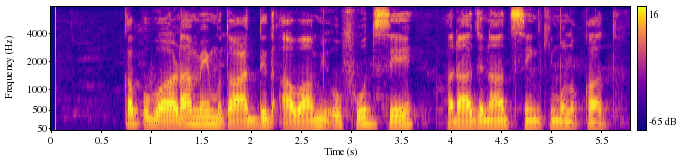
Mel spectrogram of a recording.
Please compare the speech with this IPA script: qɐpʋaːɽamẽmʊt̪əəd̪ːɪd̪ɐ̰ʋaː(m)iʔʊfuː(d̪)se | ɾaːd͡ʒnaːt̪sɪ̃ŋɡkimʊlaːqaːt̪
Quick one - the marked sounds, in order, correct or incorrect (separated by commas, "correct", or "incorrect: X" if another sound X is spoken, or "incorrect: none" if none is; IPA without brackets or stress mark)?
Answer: correct, correct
